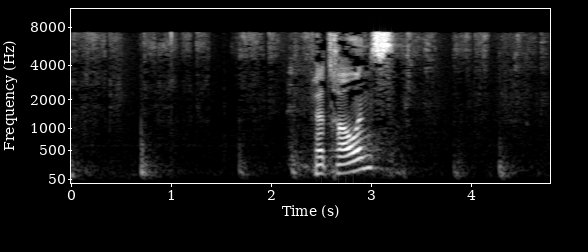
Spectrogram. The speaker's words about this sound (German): Also das erste Rahmenelement, was ich hier sehe, ist vertrauenswürdig. Ich schreibe das jetzt mal hier hin.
